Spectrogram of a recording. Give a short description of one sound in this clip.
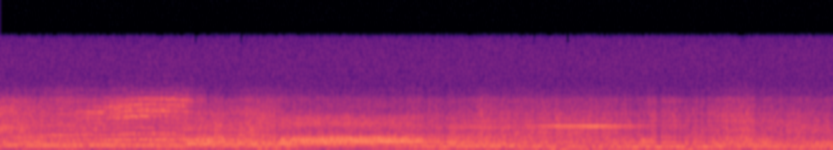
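An electric guitar plays loud distorted chords.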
